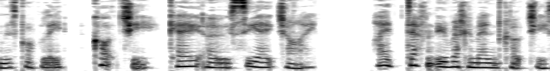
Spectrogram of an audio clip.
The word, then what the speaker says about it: Kochi: and it is and again i hope i'm pronouncing this properly kochi k-o-c-h-i i'd definitely recommend kochie says caroline as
